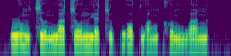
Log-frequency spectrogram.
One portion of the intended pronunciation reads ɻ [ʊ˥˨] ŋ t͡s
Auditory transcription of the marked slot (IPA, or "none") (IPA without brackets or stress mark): ʊ˥˨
